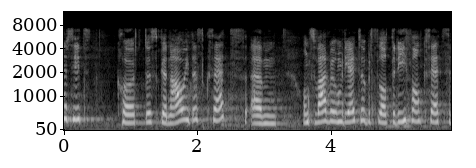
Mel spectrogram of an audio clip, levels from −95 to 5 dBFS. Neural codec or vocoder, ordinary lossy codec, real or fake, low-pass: codec, 16 kHz, 16 kbps, FreqCodec, smaller model; none; fake; 7.2 kHz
